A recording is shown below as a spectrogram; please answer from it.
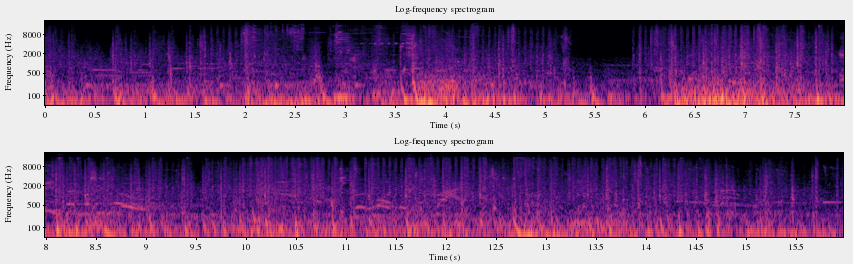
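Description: Dense video game gunfire rattles almost without pause in rapid bursts and volleys, loud and close throughout, with a short break in the middle, while a player talks over the shooting.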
